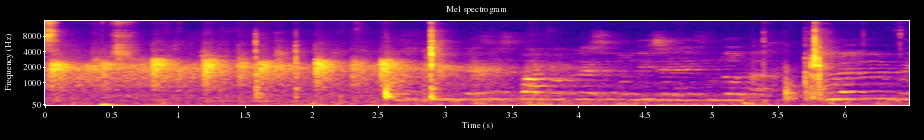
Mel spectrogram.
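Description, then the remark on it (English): A church crowd applauds the Lord in a steady wash of clapping, with sharp individual claps standing out and some voices rising toward the end. “Give an applause to the Lord, please.”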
